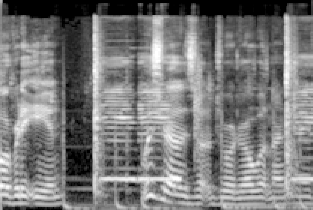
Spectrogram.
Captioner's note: buzzer honks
